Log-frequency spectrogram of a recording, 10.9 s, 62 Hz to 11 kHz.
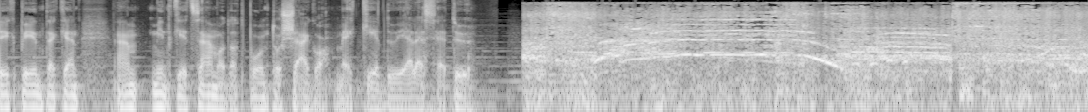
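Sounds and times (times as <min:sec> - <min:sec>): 
speech: 0:00.0 - 0:06.3
crowd of protesters screaming and shouting at police: 0:05.2 - 0:10.8
high wailing cries: 0:05.9 - 0:10.8.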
